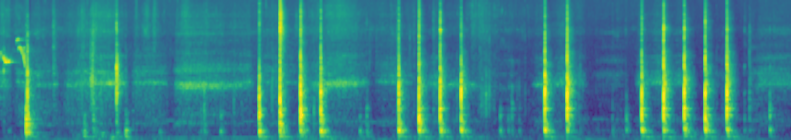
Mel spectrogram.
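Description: Knocking on larch, a resinous softwood, in a workshop: many sharp, dry raps in quick, irregular clusters, separated by short pauses and fairly loud against a quiet background.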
